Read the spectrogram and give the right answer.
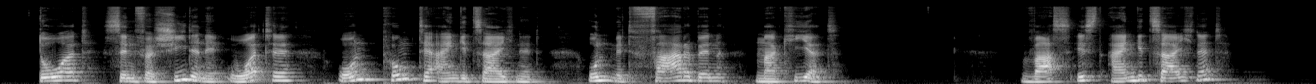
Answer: Viele verschiedene Orte und Punkte.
